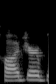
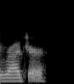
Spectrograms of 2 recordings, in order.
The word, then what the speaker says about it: Rodger: In Brazil, I believe it's pronounced Roger, because of the first letter in Portuguese, it's pronounced as H. For people in maybe in England that struggle to pronounce it, it's easier to just say Roger.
